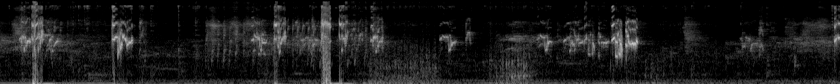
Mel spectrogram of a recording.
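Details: Caged budgerigars attacking a camera give clusters of high chirps and squeaks, punctuated by loud sharp clicks from beaks striking the lens and brief wing flutters.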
